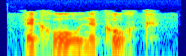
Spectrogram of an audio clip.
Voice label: "kronekork", alsace

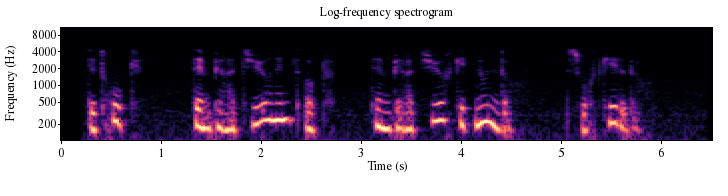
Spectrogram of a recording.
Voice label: "druck", alsace; meteo

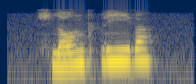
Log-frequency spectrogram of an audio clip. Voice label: "schlankbliiwe", alsace

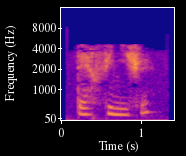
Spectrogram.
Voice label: "fenichel", Alsace

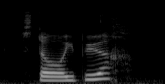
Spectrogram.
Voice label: "tajbuech", alsace

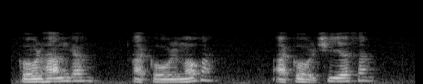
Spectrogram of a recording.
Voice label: "goolhaenge", alsace

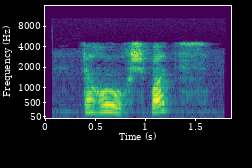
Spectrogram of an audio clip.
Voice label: "rohrspatz", Alsace

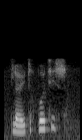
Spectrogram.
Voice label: "lauterbottich", alsace

